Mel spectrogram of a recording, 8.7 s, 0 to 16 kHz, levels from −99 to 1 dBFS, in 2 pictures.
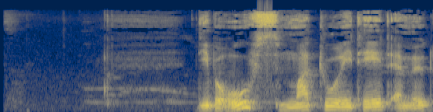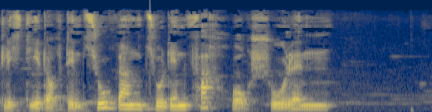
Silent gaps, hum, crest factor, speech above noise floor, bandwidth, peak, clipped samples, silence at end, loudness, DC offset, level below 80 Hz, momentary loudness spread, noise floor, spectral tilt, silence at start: none; none; 18 dB; 48 dB; 14.5 kHz; 0 dBFS; under 0.1%; 1 s; -15 LUFS; under 0.1%; -46 dBFS; 13 LU; -64 dBFS; -3.5 dB/octave; 2 s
